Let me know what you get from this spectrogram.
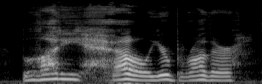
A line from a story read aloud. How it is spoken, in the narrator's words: sighed Lestrade into his scotch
